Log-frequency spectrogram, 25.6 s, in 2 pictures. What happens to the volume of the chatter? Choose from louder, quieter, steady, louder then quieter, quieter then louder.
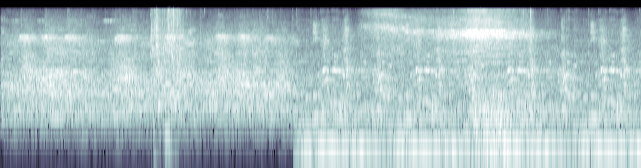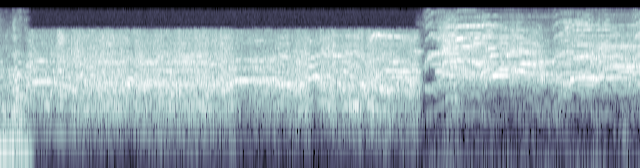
steady.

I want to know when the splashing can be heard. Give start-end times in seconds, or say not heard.
3.0-3.8.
